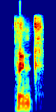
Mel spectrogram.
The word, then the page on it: pink: British English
